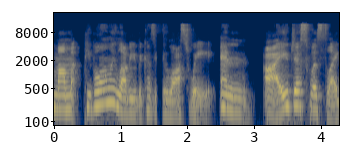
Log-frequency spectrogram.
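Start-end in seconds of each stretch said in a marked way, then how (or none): none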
